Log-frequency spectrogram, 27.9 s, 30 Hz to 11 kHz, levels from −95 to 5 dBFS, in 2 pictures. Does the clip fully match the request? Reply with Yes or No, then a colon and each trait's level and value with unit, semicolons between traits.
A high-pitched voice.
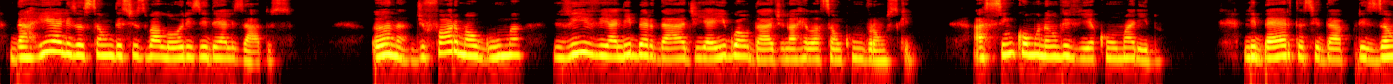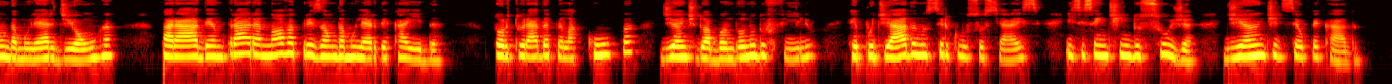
Yes: high, 210 Hz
